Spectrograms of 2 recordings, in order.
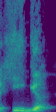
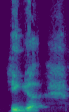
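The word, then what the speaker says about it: hygge: our convenings from Scandinavia hega h y g g not I'm pronouncing it properly but Higa basically that sense of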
